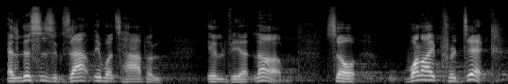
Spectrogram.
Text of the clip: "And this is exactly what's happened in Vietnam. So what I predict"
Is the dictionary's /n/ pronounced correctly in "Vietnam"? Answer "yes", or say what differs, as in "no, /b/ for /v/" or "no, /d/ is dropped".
no, /l/ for /n/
